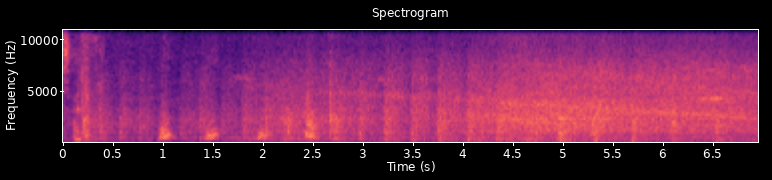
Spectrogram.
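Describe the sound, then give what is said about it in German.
A train rolls slowly into a station, its wheels clacking in a steady, easing rhythm before giving way to a long, rising hiss and rumble. No voices. “Da kommt ja ganz schön lahm angezuckelt.”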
